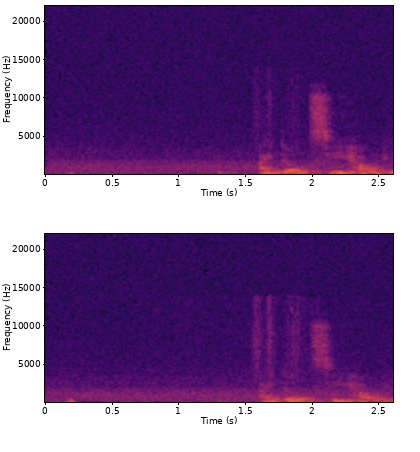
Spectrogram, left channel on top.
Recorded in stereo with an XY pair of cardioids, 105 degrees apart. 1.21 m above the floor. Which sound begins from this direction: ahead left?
A woman speaking, at 1.6 s.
